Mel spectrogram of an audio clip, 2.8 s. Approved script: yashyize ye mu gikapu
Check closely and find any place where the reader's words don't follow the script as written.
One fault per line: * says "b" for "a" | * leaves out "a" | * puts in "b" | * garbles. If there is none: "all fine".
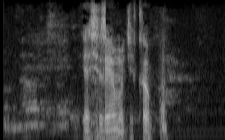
all fine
